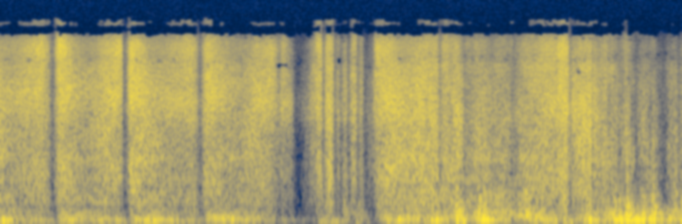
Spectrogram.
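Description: Short nails scratch and scurry across a low-pile speckled carpet, making a dense, rustling scrape with a heavy low rumble underneath. The scratching runs almost continuously, with a brief quiet dip around the middle before it picks up again and grows slightly louder toward the end.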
